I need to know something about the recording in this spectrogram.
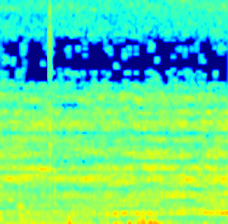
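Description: Steady machinery hum made of several fixed tones, with a sharp click about half a second in and a few low bumps from the phone being moved near the end.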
